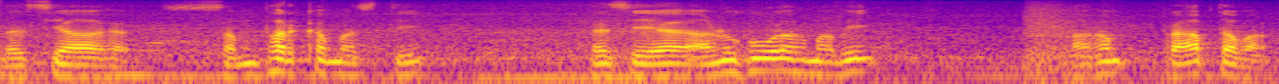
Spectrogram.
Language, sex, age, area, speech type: Sanskrit, male, 60+, urban, spontaneous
